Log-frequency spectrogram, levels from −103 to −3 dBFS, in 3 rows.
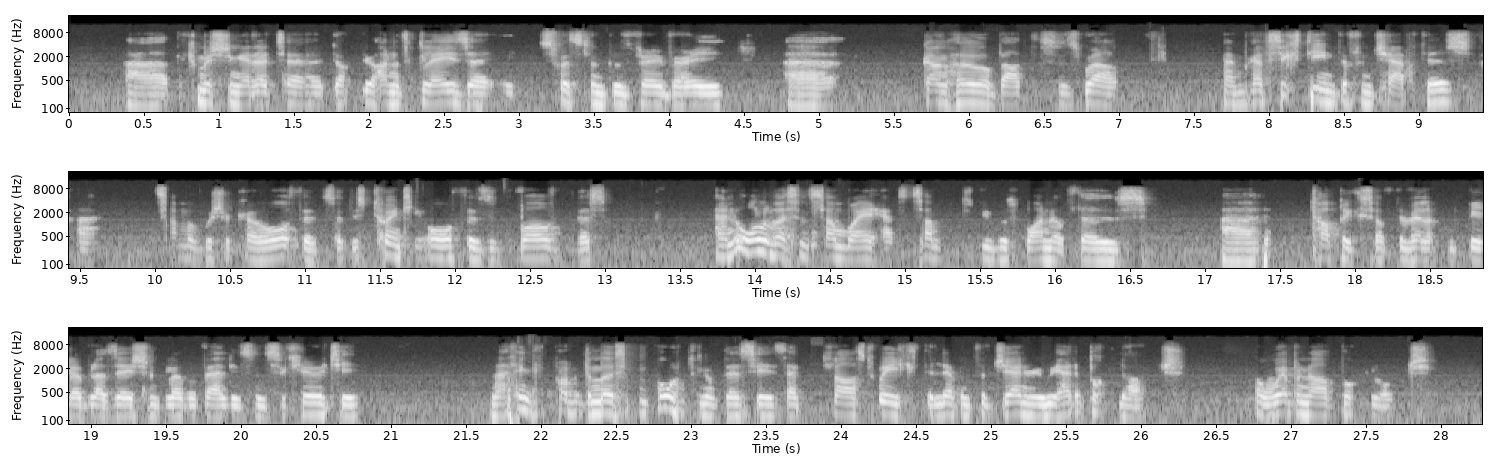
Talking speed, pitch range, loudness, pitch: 185 wpm, 115-135 Hz, -19 LUFS, 125 Hz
